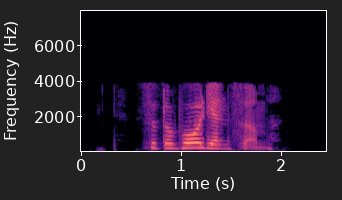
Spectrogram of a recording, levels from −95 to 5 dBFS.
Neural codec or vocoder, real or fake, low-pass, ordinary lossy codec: none; real; 7.2 kHz; AAC, 16 kbps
